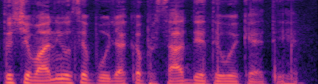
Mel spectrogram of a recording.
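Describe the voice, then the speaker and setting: A man narrating a family drama story in an even, storytelling way. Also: fairly low pitch, fairly quick, a little hiss or hum.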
